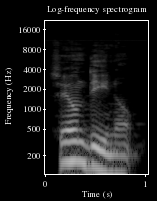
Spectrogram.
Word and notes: seondino: dialettale

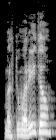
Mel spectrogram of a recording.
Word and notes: e quer: dialettale

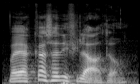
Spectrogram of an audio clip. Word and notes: di filato: dialettale

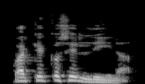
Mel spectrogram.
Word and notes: cosellina: dialettale

